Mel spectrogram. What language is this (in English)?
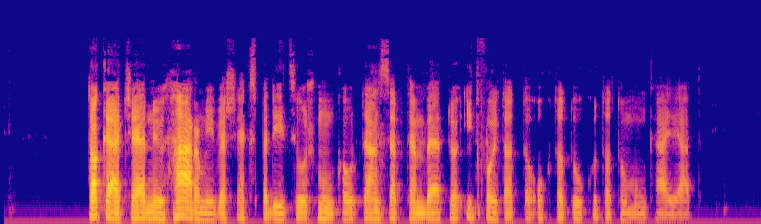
Hungarian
